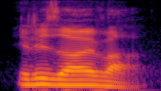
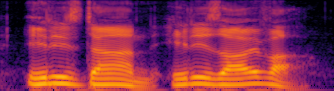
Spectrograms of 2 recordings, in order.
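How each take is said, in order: First: Said in the usual way. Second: Triumphant. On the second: Retold or imitated. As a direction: proclaim it like a win. Celebrating the arrest.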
